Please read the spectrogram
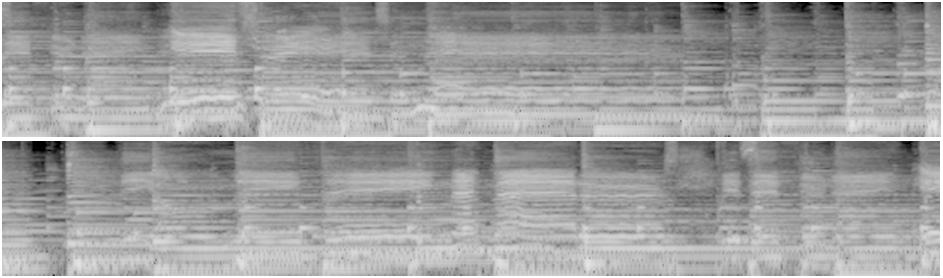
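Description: A live bluegrass band playing: electric bass holding low notes under mandolin, fiddle, acoustic guitar and banjo, with a wavering melody line on top.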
